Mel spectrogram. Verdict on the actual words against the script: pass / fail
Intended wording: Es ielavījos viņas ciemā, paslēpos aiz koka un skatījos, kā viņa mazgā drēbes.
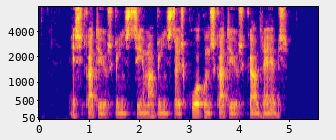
fail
